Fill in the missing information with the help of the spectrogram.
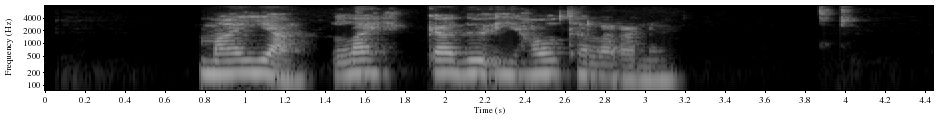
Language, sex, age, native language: Icelandic, female, 30-39, Icelandic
